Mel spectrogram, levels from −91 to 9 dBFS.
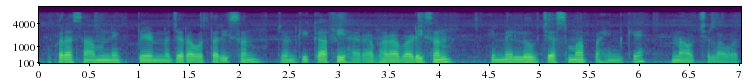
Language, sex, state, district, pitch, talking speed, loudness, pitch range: Bhojpuri, male, Bihar, Gopalganj, 125 Hz, 180 wpm, -22 LUFS, 120-130 Hz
